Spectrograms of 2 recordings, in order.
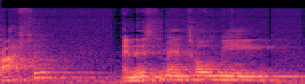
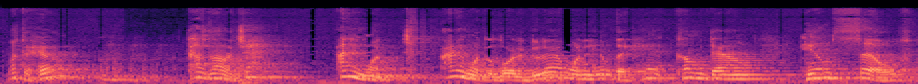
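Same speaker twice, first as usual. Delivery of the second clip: higher, offended whining at an unwanted gift; mock the ungrateful man's outrage; indignant complaint; 6 semitones higher than usual. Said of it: "But a wicked person be like".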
